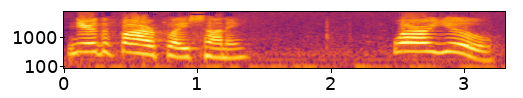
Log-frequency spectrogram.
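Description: A woman's voice: high-pitched, expressive, unhurried, fairly bright tone. An actress playing a wry, long-suffering young woman in a 1940s radio sitcom. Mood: impatient, coaxing. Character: exasperated, wisecracking young female roommate. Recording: muffled old radio, studio audience, hiss.

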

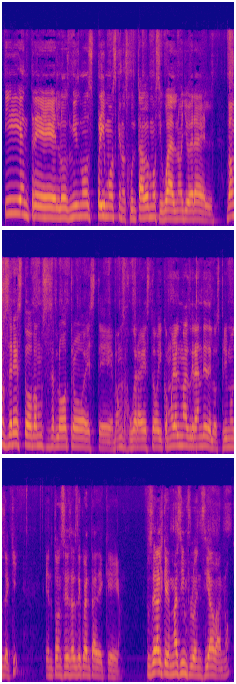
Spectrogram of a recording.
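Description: A man from Mexico with a Mexican accent, a guest telling relaxed, chatty stories with many fillers and repeated words. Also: fairly high pitch, normal speed, clean tone. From Mexico (Coahuila). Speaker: guest, content creator. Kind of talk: casual storytelling chat.

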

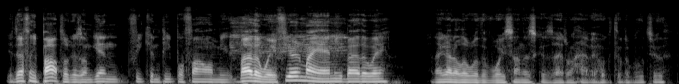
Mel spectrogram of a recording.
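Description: Fast-talking gravelly man hosting. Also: on the low side, a little hiss or hum. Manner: rambling, name-dropping, gives shout-outs. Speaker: podcast host. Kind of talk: casual interview chat.

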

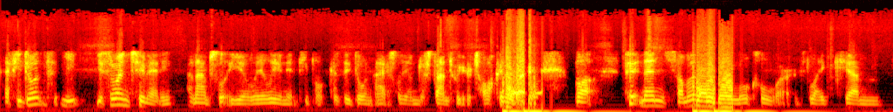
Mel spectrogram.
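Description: A man's voice: medium pitch, lively intonation, quick pace, a little hiss or hum, low-quality recording. A Scottish man chatting reflectively as an interview guest, laughing often and restarting his sentences. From Scotland. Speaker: podcasting guest. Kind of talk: casual interview chat.

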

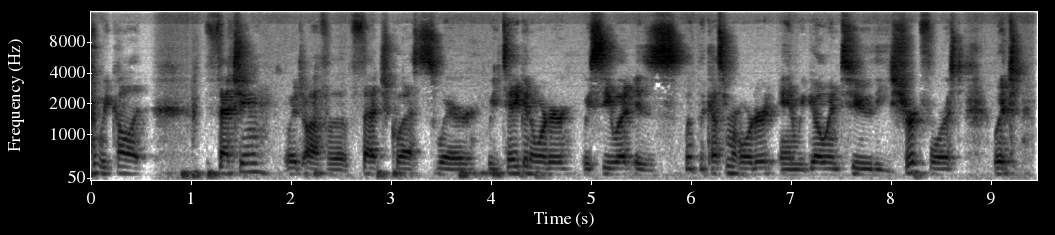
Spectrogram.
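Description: A man's voice: mid-range voice, fairly even intonation, moderate pace, a bit bright, rough recording. A man chatting casually as a podcast guest, slipping in wry, dry asides. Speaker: mailroom worker, podcast guest. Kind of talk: casual chat. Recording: light background noise.

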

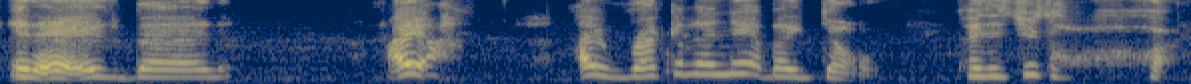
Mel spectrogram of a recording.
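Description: A young woman in her late teens hosting a podcast, with a raspy voice, chatting in a rambling, self-deprecating way full of fillers. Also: sits high, measured pace, mellow, dry recording. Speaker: podcast host. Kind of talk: casual chat.

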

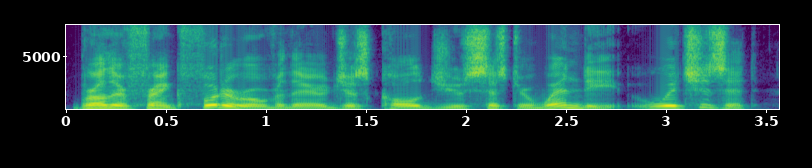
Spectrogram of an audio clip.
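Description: A man's voice: mid-range voice, expressive, a little fast, darkish tone, no echo, studio quality, close to an everyday voice. A man voicing a suspicious male dwarf bank clerk with a blunt, probing manner in a fantasy audio story.

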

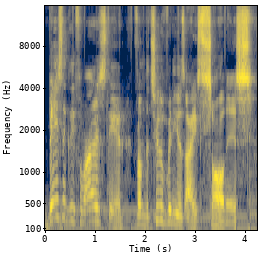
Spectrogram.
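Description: Animated, excitable rambler over music. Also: medium pitch, moderate pace. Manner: excitable, giggly, repeats and stammers words. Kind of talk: casual rambling monologue about audio dramas.

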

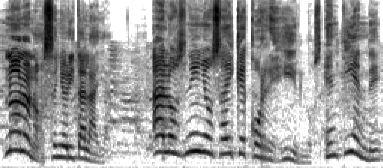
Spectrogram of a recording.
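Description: An actress playing a strict, old-fashioned schoolmistress in a radio drama, lecturing with drawn-out emphasis. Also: female voice, high-pitched, sing-song, music in the background, crowd noise, exaggerated voice. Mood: stern, admonishing. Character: stern, old-fashioned schoolmistress who believes in harsh punishment.

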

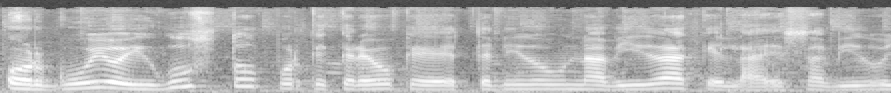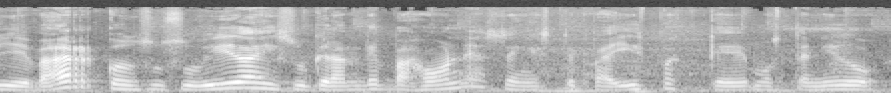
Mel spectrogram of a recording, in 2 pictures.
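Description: A woman's voice: lowish voice, moderate pace, vocal fry, hardly any pauses, a little mellow, soft background music. A woman in her seventies from El Salvador with a Salvadoran accent, a guest chatting reflectively in a studio interview. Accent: Salvadoran Spanish. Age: 70s. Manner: reflective, chatty, laughs easily. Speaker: guest artist. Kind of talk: casual interview chat.

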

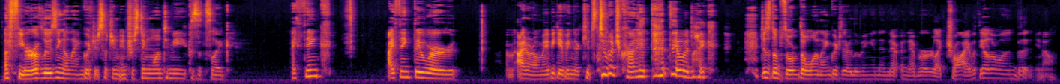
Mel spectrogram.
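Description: A woman's voice: fairly low pitch, fairly quick. A young woman from South Africa, guest host of a casual chat, talking in a rambling way with many fillers and restarts. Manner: chatty, rambling, full of "like" and restarts. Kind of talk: casual conversation between sisters.

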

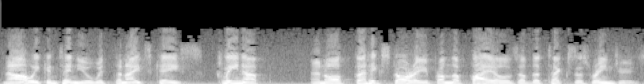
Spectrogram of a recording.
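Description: A man's voice: mid-range voice, sing-song, normal speed, fairly bright tone, husky. An American man making a formal, emphatic scripted announcement as a 1950s radio show announcer. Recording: dull old radio recording.

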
